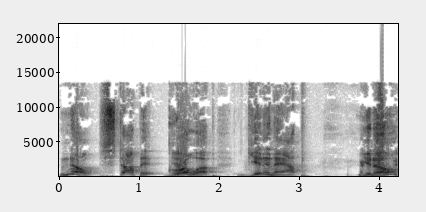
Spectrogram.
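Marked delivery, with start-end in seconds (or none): 0.0-2.0 riled-up yelling, higher and louder. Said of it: "You're yelling at the people".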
